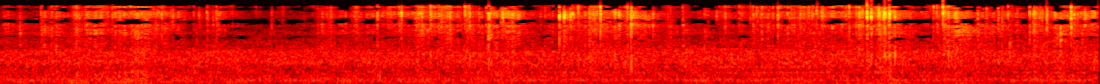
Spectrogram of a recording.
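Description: A solid purple bar of soap, held in the fingers, has its scored surface carved with a craft knife into crumbling cubes. A steady, dense crackling and gritty scraping runs throughout, with a bright hiss on top and a low rumble beneath. A few sharper crunches stand out near the end as the cubes break away.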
